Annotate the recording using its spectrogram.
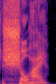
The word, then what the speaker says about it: Shohei: But I believe the first name pronunciation is Shohei. S-H-O-H-E-I.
